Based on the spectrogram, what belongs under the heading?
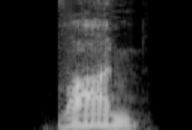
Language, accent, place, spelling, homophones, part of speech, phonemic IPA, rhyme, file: German, Germany, Berlin, Wahn, wahren, noun, /vaːn/, -aːn, De-Wahn.ogg
- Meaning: delusion, illusion, (vain) hope (very strong but ultimately misguided or fantastical beliefs or motivations): obsession, craze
